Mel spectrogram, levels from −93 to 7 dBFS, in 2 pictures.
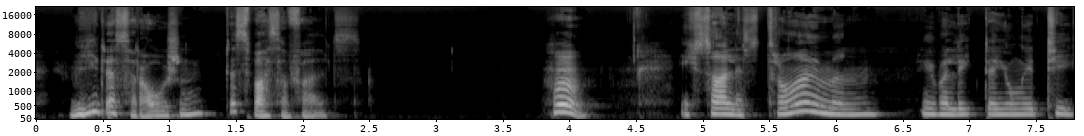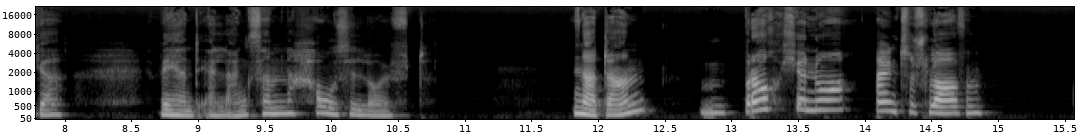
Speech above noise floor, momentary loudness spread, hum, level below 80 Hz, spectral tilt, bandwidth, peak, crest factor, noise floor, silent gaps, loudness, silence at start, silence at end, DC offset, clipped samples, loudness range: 46 dB; 15 LU; none; -78 dBFS; -5 dB/octave; over 20 kHz; -10 dBFS; 24 dB; -79 dBFS; none; -33 LUFS; 0.25 s; 0.7 s; under 0.1%; under 0.1%; 5 LU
